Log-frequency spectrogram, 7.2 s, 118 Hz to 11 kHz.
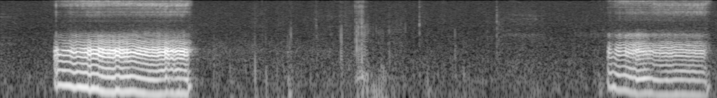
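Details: A Chihuahua in deep sleep snores nearly as loudly as a person. Two drawn-out, buzzy, wavering snores, about 1.4 and 1 second long, are separated by roughly four seconds of quiet breathing in a small indoor room.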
